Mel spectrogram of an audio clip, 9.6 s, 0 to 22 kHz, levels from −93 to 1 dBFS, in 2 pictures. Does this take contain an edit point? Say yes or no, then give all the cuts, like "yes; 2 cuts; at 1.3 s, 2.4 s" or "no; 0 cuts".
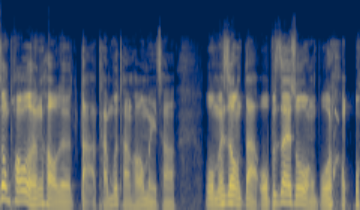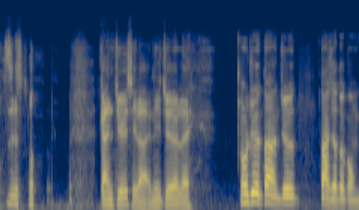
no; 0 cuts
